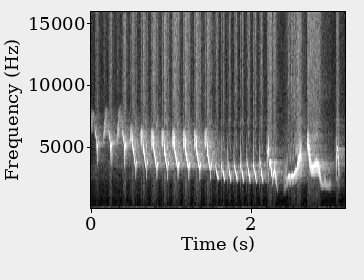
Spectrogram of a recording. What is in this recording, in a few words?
chaffin; WAR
